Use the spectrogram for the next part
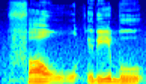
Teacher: ضاد کو موٹا ادا کریں گے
